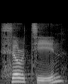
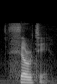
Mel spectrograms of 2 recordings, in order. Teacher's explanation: go in all numbers they have the ending tin like this most of the stress goes to the end so you say 13 and in 10 numbers you put the stress on the first syllable like 30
